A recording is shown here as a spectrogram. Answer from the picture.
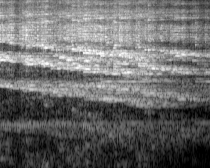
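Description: A rasping, hissing sound effect whose pitch slowly falls, fading out near the end.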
